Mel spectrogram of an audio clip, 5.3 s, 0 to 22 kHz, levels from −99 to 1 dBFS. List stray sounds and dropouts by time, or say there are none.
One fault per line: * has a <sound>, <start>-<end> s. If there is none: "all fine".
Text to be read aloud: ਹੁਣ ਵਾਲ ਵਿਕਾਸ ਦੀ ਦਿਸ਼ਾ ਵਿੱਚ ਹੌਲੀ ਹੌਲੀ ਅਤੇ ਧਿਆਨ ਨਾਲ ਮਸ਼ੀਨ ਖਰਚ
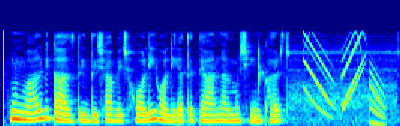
* has a chirp, 4.0-5.2 s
